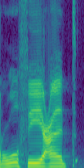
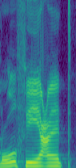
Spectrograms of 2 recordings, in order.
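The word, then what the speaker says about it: رُفِعَتْ: Coba diperhatikan tebal tipisnya ya. Huruf ra ya, perlu ditebalkan di sini ya. Jangan hanya pengucapan ra sekedarnya saja. Ru la. Ya, ru la. Ru diperhatikan ketebalannya. Nah.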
